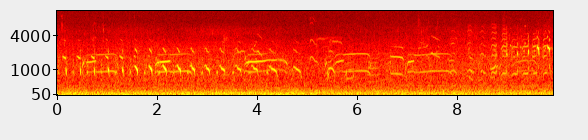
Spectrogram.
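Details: A flock of Eurasian oystercatchers on the shore at Funabashi Sanbanse, Chiba, Japan, in the morning, keeps up a busy chorus of short, loud, overlapping piping notes over a steady roar of sea surf.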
